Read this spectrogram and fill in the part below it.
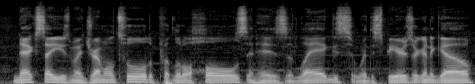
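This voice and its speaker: A man's fairly low voice at a moderate pace with music in the background. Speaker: custom toy maker. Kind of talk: tutorial narration. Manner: monotone.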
